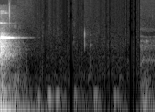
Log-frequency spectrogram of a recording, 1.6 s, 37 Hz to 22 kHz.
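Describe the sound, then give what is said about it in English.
A single bright clink of glasses in a toast with a 43% drink made in Tokyo, Japan, ringing briefly with a clear high tone before fading, followed by a few soft low thuds in otherwise quiet surroundings. “All right. Cheers.”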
